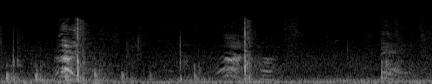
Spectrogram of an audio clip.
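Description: Tennis ball being struck with a racket and bouncing on a clay court during a rally: sharp pops, the loudest just under a second in, another about two and a half seconds in and a third near the end.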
